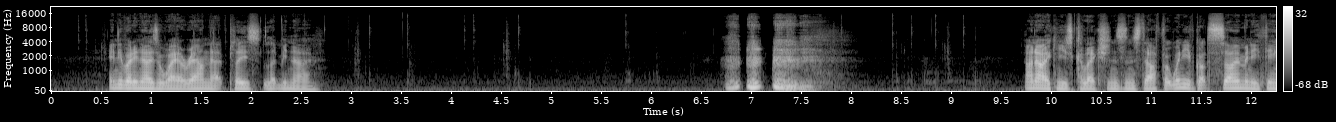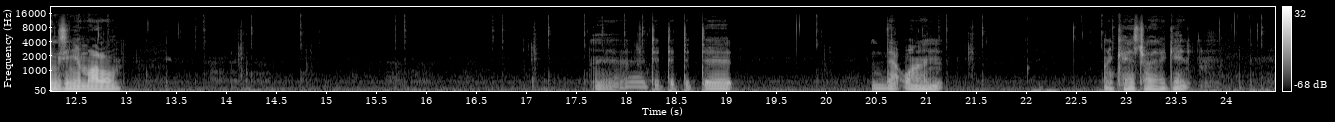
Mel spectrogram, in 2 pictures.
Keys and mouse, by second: 0.8 shift+click, 1.5 shift+click, 2.0-2.4 middle drag, 3.0-3.4 middle drag, 4.0 shift+click, 4.5-5.6 middle drag, 7.3 shift+middle drag, 7.8-8.3 middle drag, 8.5 shift+middle drag, 9.0-10.1 middle drag, 10.4 shift+middle drag, 11.4-12.7 middle drag, 14.1-14.6 middle drag, 15.6 shift+click, 16.6 shift+click, 17.1-17.4 middle drag, 17.7 shift+middle click, 18.0-19.9 middle drag, 21.0 shift+click, 21.5-22.6 middle drag, 24.2-24.4 middle drag.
